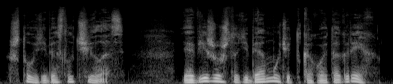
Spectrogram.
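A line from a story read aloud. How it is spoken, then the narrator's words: Gentle question. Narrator (Russian): мама мягко спросила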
